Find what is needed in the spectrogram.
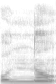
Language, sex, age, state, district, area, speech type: Malayalam, female, 60+, Kerala, Palakkad, rural, read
